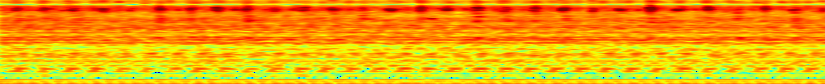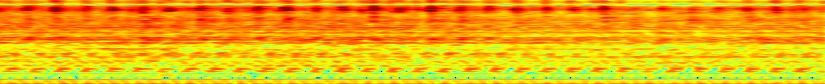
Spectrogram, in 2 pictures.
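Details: Volkswagen diesel after injection pump quantity adjuster seal replacement: settles into even, steady idle with low regular beat about two per second, no knocks or misses; normal idle.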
